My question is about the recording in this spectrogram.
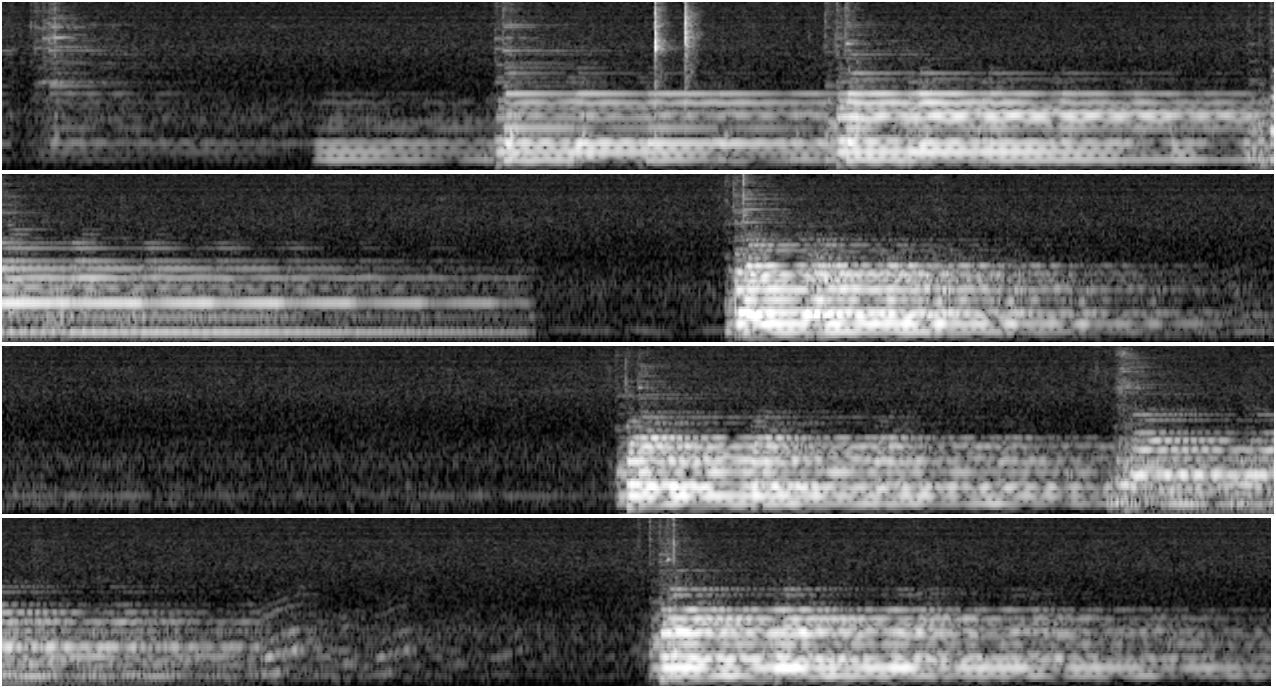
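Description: Electric guitar with a Les Paul-style body playing slow chords through a Mooer Baby Water, a mini chorus and delay pedal made for acoustic guitar. Each chord is struck and left to ring and fade, about eight in all, with the loudest strikes near the middle, about two-thirds in and near the end.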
